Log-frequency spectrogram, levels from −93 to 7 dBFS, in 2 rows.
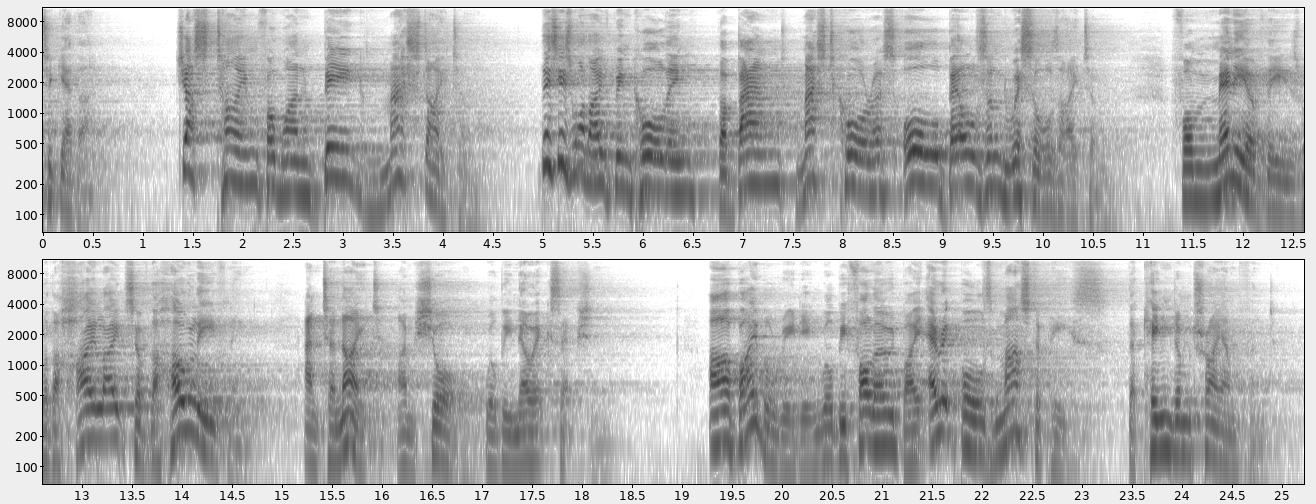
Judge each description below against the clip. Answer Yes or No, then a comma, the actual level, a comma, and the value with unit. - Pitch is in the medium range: Yes, medium, 165 Hz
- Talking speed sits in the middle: No, slow, 130 wpm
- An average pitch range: No, wide, 8.7 semitones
